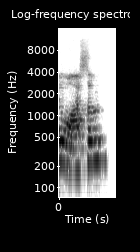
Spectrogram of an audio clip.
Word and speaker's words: Wassum: So I'm Wassum. It rhymes with awesome.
